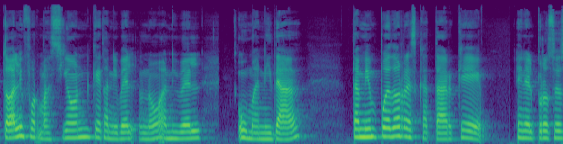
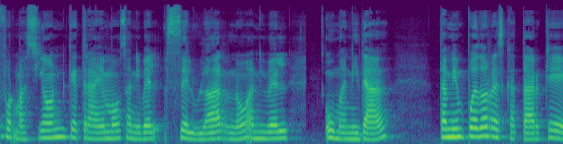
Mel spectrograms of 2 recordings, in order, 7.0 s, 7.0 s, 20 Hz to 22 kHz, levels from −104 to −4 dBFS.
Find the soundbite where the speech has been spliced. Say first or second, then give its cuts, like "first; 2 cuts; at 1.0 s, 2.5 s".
first; 2 cuts; at 1.3 s, 1.7 s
